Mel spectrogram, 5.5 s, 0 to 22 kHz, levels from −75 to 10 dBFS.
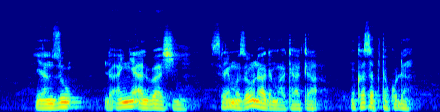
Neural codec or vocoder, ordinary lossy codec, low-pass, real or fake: none; none; 19.8 kHz; real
